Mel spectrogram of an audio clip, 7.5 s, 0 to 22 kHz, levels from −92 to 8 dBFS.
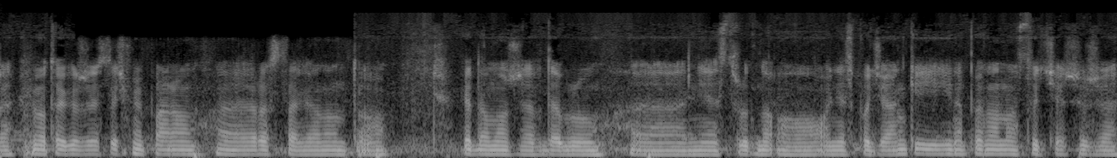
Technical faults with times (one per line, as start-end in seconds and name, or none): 0.54-3.37 call bitrate drop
